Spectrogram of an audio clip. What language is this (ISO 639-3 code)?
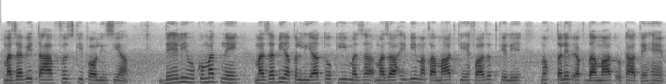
urd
